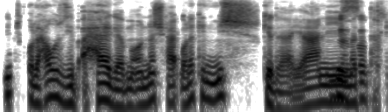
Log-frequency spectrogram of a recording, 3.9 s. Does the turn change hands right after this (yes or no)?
yes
